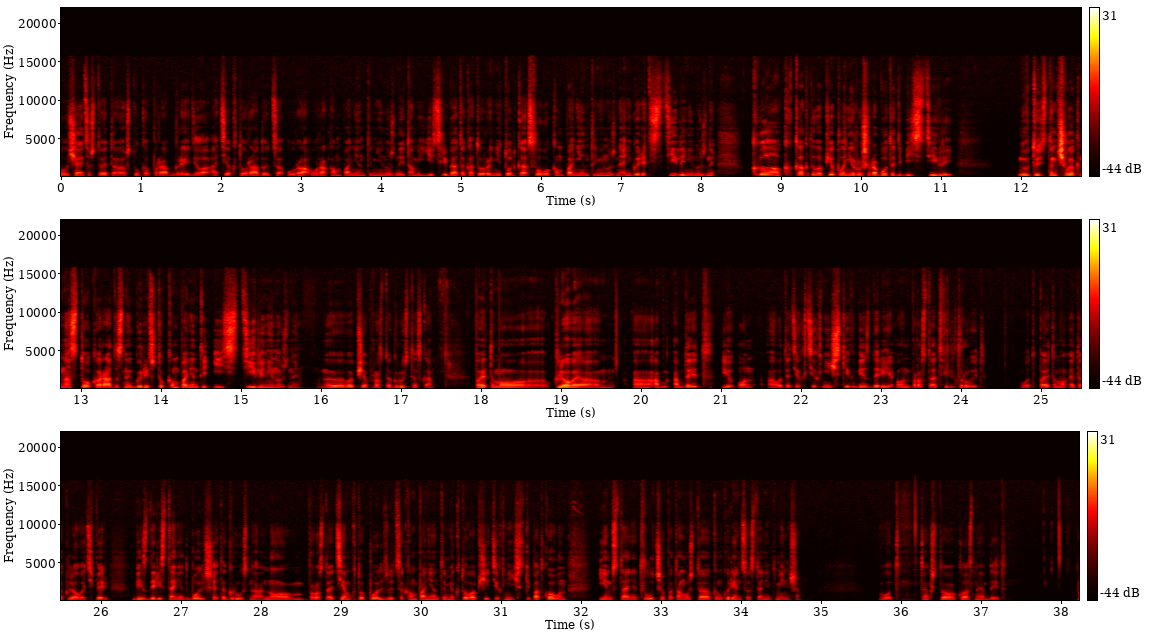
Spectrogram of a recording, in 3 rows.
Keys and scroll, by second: 18.7 space.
